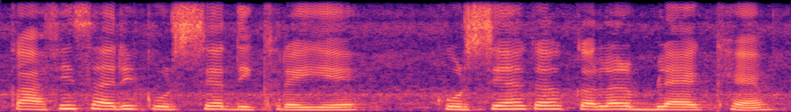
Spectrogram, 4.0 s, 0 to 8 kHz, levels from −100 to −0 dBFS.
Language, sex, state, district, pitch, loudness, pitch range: Hindi, female, Gujarat, Valsad, 210 Hz, -14 LUFS, 185-230 Hz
